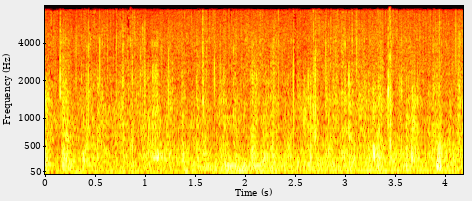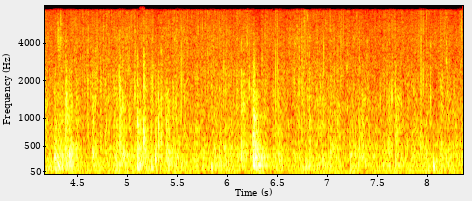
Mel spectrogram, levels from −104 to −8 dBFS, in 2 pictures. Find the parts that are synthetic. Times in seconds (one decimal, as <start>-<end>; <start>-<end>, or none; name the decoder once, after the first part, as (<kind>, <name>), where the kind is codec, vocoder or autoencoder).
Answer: none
